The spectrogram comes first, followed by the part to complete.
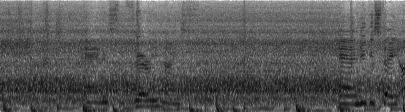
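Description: Handheld hair dryer running on a low setting, blowing heated air through a flexible hose into a soft bonnet hood dryer attachment (Tyche Even°F): a steady, even rush of air.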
